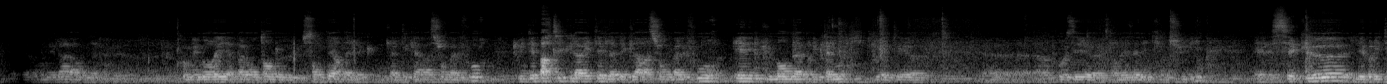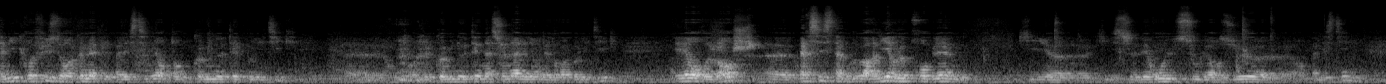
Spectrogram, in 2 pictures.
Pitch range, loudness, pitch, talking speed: 115-130 Hz, -25 LUFS, 120 Hz, 165 wpm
